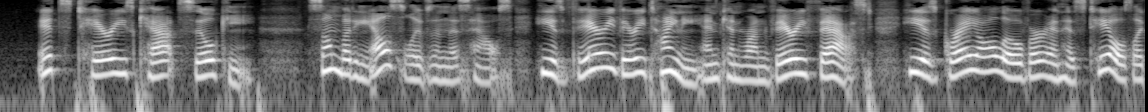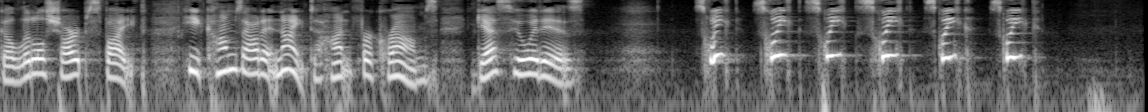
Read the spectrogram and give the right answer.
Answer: It's the mouse in Terry's cellar.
